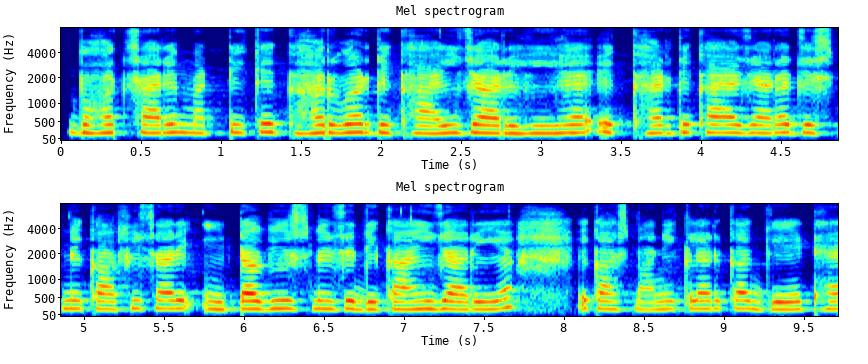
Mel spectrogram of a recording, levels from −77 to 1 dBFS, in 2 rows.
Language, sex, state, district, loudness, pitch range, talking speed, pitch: Hindi, female, Odisha, Nuapada, -18 LUFS, 200-215 Hz, 205 wpm, 210 Hz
